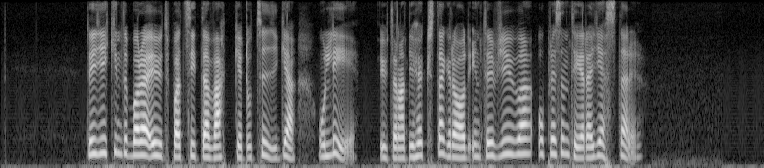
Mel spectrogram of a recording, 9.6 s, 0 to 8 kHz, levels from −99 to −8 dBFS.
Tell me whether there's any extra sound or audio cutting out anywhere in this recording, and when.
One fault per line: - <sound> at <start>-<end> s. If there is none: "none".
none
